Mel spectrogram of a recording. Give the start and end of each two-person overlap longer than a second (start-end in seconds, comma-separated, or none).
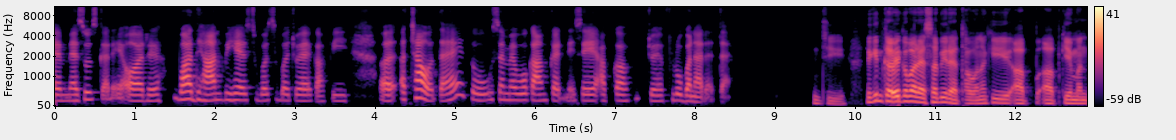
none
